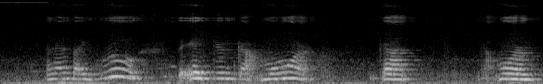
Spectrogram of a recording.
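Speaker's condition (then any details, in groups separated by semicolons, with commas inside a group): Cerebral palsy; speaks fluently with few pauses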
